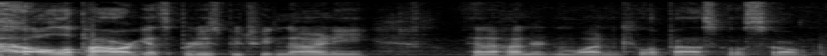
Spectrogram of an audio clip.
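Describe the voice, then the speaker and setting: A man with a hoarse voice from a cold, casually walking through engine tuning settings and thinking aloud with halting pauses. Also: lowish voice, a bit bright. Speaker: car builder explaining engine tuning. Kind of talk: casual technical walkthrough.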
